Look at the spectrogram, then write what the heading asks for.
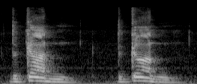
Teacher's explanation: chữ đơn nó đọc rất nhanh và chữ ơ gần như là mất, ta đọc là the garden chứ không phải là the garden.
